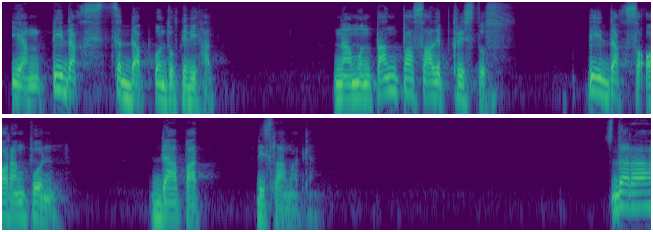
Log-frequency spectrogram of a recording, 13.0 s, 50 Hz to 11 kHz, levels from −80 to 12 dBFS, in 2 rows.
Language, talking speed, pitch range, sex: Indonesian, 70 wpm, 100-125 Hz, male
